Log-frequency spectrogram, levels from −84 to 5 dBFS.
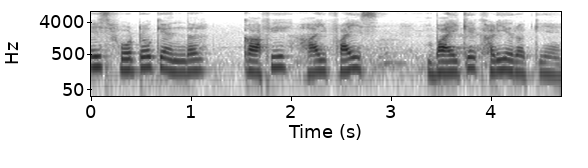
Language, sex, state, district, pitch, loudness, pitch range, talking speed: Hindi, male, Chhattisgarh, Balrampur, 175 Hz, -19 LUFS, 160-200 Hz, 140 wpm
